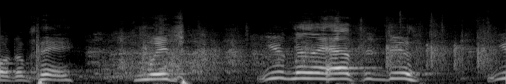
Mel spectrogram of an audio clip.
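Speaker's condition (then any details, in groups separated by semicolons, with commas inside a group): Cerebral palsy; from birth, uses wheelchair; adult, no physical therapy in childhood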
